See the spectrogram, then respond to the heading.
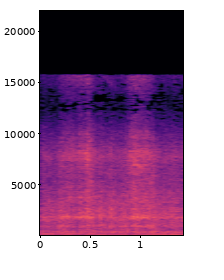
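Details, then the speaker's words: Honda Beat eSP scooter brought in for a battery that would not charge and a wrongly diagnosed dead ECU, idling with a known-good battery fitted: steady, even low hum with no knocks or stumbles; normal idle. "ini normal ya tidak ada masalah karena kita pasang aki yang normal punya saya ya"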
